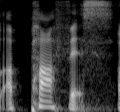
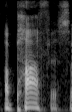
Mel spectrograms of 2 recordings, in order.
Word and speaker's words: Apophis: This guy says that I'm saying it wrong. It's called Apophis. – Apophis, okay. – Apophis. A-P-O-P-H-I-S.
